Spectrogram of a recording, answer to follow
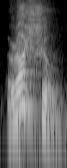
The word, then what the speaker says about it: হ্রস্ব: দীর্ঘ শব্দের বিপরীত শব্দ একটু কঠিন, এটাকে আমরা হ্রস্ব বলি, কিন্তু এর উচ্চারণ হবে হ্রস্ব।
